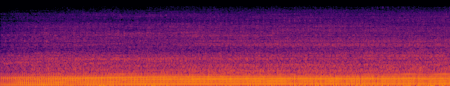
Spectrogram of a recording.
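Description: A motorcycle engine pulls away in first gear, a steady, loud, throaty drone with a low rumbling tone that holds even and close throughout.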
